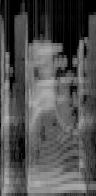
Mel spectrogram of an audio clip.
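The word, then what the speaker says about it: pitṝn: Okay, so we have the word Pitrin and Pitri. I think you mostly got that right. R with a dot under it is a vowel in Sanskrit. Ri.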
